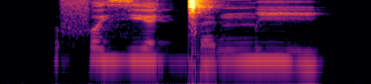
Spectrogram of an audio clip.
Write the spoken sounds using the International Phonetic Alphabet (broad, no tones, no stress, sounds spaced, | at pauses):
f ə zʲ ɛ ɡ͡ǀ ɛ ŋ͡m i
